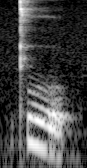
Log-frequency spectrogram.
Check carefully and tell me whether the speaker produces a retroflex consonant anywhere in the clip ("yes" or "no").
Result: yes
